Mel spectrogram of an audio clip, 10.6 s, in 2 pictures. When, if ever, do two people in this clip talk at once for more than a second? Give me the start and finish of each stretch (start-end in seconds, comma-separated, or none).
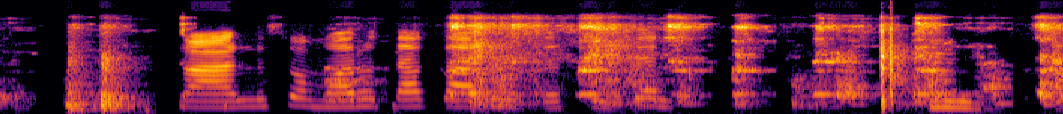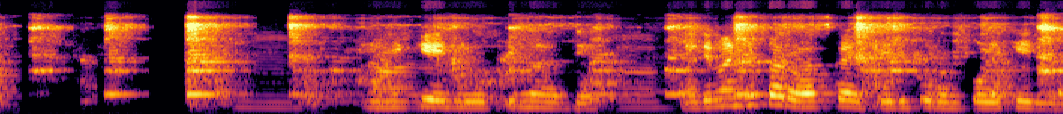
none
